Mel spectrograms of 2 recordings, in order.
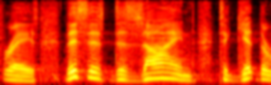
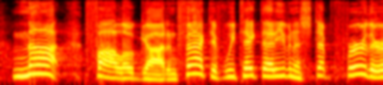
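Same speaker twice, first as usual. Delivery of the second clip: loud, higher, building preacher cadence; preaching at full force; 8 semitones higher, 7 dB louder than usual. Acted. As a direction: drive the point home to the congregation.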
